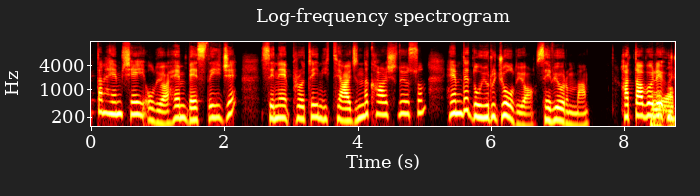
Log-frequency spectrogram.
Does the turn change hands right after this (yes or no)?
no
